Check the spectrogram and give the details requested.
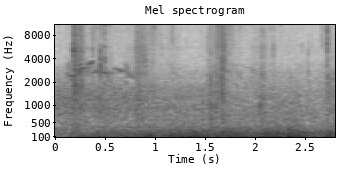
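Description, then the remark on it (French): Steady wind gusts rumble and buffet across a clifftop above Saint-Denis at 7 a.m., on the cliff overlooking the coastal road. The wind makes a constant low roar with some microphone buffeting, and faint chirps of birds come from high above. “Il y a du vent parce qu'on est tout en haut de la falaise.”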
